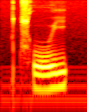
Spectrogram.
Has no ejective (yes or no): yes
